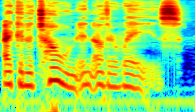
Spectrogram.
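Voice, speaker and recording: A woman's voice: sits low, moderate pace, voice pushed down. A woman voicing a weary, guarded man in an audiobook, curt and subdued, with dry sarcasm. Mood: guarded, resistant.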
